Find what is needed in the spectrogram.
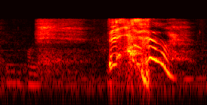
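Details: Acted sneeze from a TV drama by a character who feels unwell: a hissing in-breath, then a loud voiced sneeze that trails off.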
